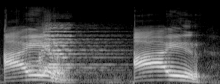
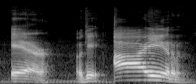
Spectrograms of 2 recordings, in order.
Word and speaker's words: air: people in the world This is how you pronounce a in Southeast Asia especially in Brunei In Singapore Indonesia and Malaysia it's a a not air the video not Shows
